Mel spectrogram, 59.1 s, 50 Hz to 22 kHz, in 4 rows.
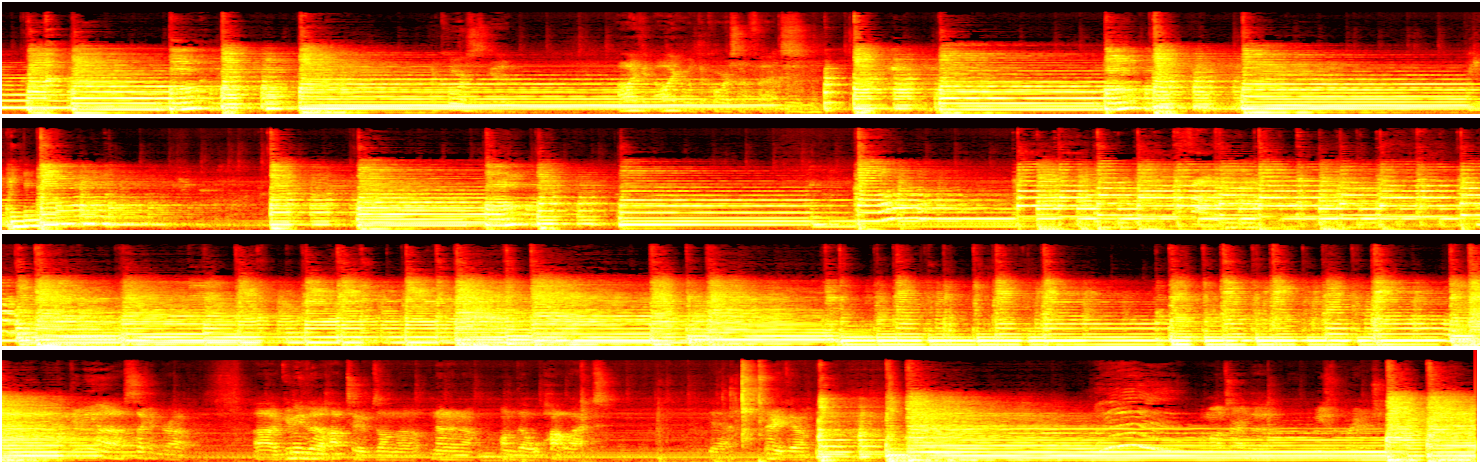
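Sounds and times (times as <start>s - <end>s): electric guitar strumming: 0.0s - 59.0s.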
